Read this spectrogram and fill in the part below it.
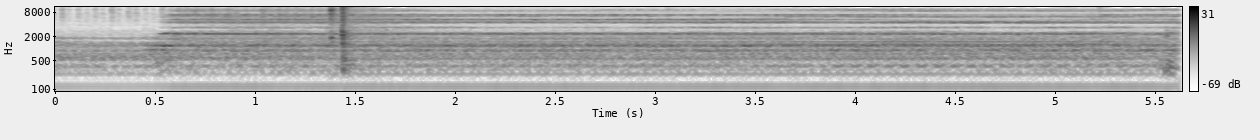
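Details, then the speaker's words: Electrolux LF90 washing machine with an oil leak, running its drive: a steady whirring hum with a thin high whine that grows louder as load increases. Worn bearing in the mechanism suspected, to be replaced. "esse barulho é sentem está com a correia tem sem peso quando aumenta o peso então aumento barulho"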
